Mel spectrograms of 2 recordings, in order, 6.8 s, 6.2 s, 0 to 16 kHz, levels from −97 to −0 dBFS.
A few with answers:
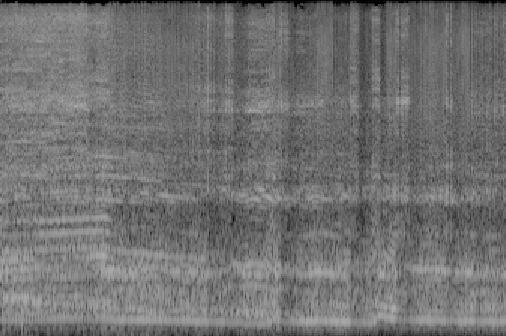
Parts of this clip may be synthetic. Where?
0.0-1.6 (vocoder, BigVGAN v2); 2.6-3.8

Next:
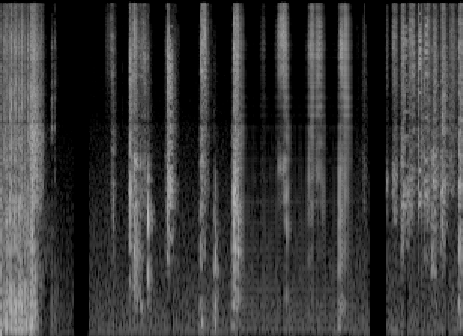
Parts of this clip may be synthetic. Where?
3.2-4.7 (vocoder, BigVGAN v2)

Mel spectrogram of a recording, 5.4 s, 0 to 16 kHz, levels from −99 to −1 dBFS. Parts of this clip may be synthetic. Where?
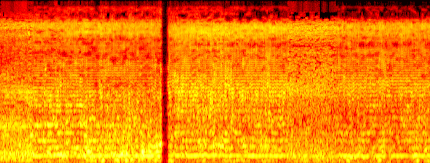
0.4-3.6 (vocoder, BigVGAN v2); 4.2-5.4

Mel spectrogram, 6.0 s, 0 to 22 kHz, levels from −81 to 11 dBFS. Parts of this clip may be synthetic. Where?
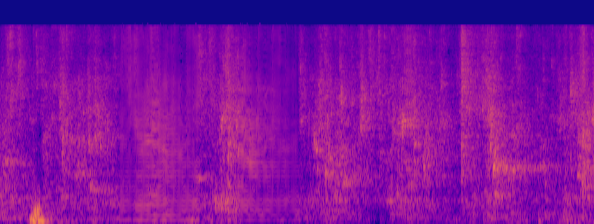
1.2-2.0 (vocoder, BigVGAN v2); 2.4-3.0

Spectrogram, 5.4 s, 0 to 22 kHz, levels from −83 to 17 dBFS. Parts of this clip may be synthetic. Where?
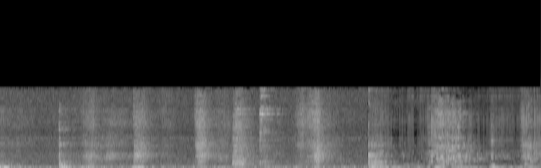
3.8-5.4 (vocoder, BigVGAN v2)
